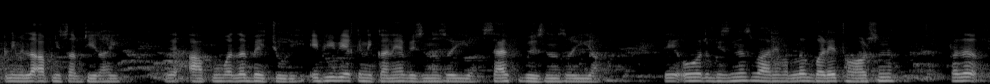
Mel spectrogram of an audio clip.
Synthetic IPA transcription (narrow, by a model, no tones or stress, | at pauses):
pniːmət̪ləbaːpnĩːsəb̚d̪iːɾaːiː | t̪eːaːpũːmət̪ləbːeːt͡ʃuːɽiːeːbʱiːbiːɪknɪkaneãːbɪznəs̬ɦoːiːaːsɛːlpʰbɪznəsɦoːiːaː | t̪eːʔoːɾbɪznəs̬baːɾeːmət̪ləbːəɽeːt̪ʰɔːɾsənmət̪ləb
